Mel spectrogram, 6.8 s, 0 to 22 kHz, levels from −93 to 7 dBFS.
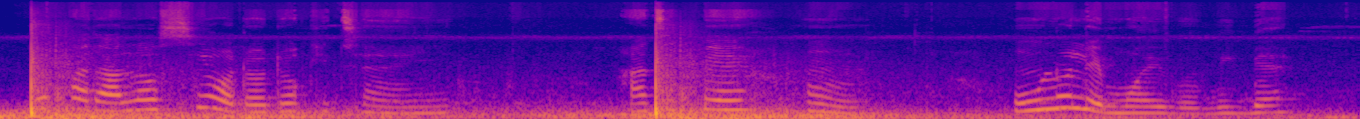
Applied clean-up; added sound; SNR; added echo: none; Fireworks + Thunder; -4 dB; none.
